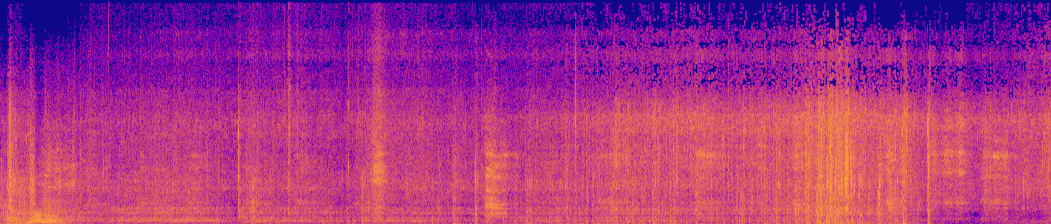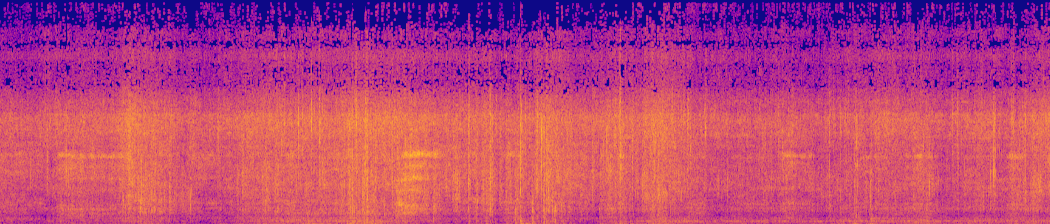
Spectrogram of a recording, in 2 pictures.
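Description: Mountain bike riding a dirt trail: steady tyre and wind noise with frequent clattering knocks as the bike runs over bumps, loudest around twelve to fourteen seconds in.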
